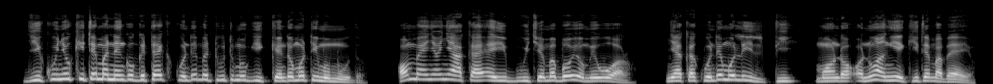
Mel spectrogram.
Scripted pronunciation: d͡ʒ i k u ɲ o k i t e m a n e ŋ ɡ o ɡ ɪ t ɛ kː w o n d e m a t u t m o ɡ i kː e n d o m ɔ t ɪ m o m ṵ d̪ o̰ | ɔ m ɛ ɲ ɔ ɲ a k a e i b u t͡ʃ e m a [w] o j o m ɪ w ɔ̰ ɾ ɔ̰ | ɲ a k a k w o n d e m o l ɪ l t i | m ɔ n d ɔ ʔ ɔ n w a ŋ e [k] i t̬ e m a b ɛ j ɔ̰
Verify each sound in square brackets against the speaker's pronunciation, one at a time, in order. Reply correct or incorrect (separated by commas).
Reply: incorrect, correct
